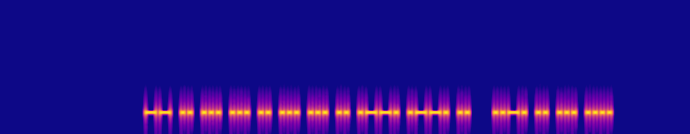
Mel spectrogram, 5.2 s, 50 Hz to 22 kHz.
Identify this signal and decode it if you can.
Morse code, heard as a keyed tone, about 44 wpm, 700 Hz. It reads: MISSISSIPPI FISH
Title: Dit Challenge 45wpm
